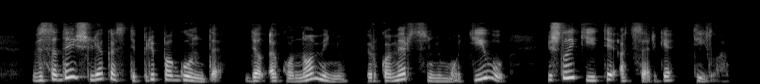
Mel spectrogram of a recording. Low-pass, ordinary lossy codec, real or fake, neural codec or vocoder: 7.2 kHz; MP3, 64 kbps; real; none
